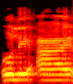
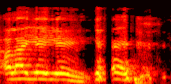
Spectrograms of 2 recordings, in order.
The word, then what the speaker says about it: Olayeye: I mean, because like in America, people are like Ole I, Ole. I'm like, no, say Ola and Yeye. Put it together, Olayeye.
